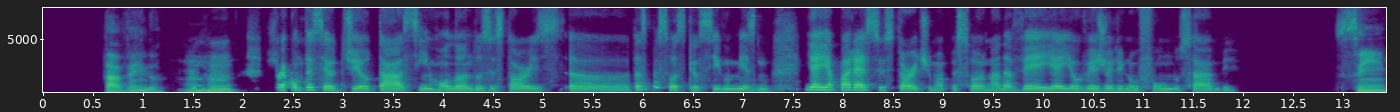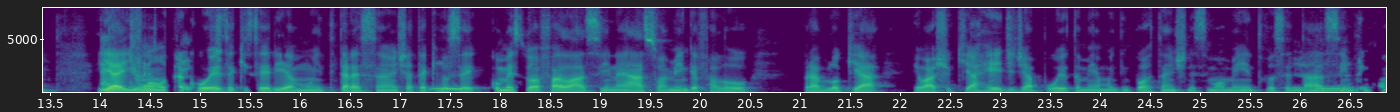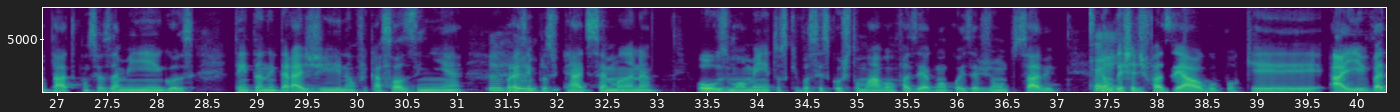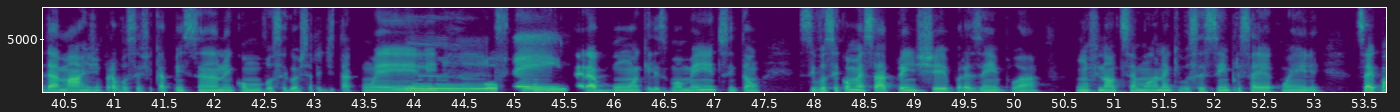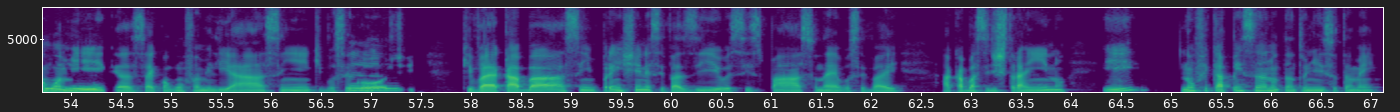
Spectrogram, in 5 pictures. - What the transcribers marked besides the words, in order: in English: "stories"; in English: "story"; tapping
- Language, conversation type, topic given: Portuguese, advice, Como lidar com um ciúme intenso ao ver o ex com alguém novo?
